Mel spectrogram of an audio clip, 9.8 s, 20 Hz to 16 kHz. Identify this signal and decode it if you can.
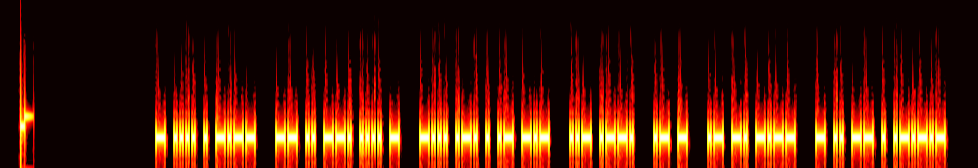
Morse code, heard as a keyed tone, about 40 wpm, 700 Hz. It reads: THEY MIGHT BREAK UP AT ANY TIME.
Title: Sentences from Top 1000 Words - Review Part 6 - 40wpm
